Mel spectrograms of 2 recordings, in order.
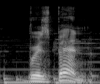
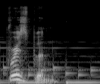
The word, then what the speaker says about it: Brisbane: The right way to say it, as Oxford learners dictionary put it, is Brisbane or Brisbane.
